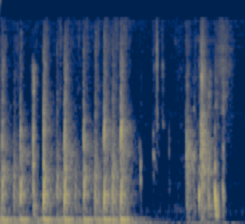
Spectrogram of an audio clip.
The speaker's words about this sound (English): Hark! How they knock! Who is there?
